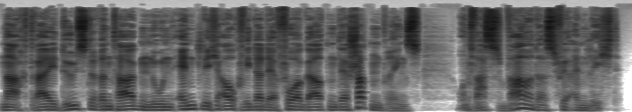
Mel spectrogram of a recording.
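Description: A man reading a humorous story aloud in a wry, expressive storytelling manner. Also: low-pitched, normal speed, no echo, clean studio sound. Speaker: audiobook reader.

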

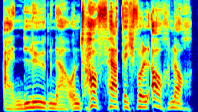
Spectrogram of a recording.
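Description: A woman reading a stern, commanding rural father who scolds and scorns, in a loud, raised voice. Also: a little high, expressive, measured pace, no echo, clean studio sound. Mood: stern scolding.

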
